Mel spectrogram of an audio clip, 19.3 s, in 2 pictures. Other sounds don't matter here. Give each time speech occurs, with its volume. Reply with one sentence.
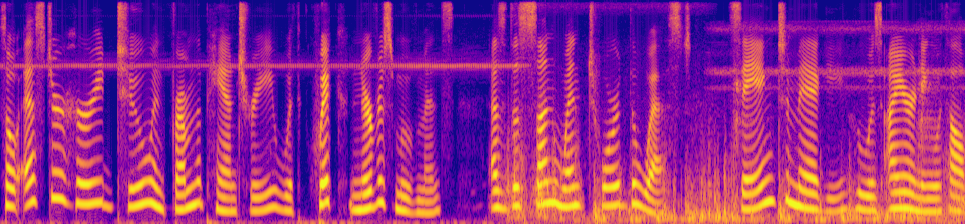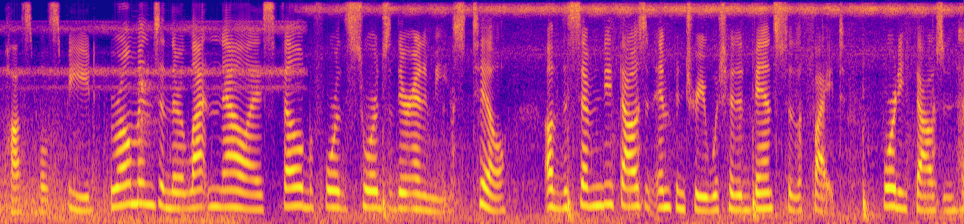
You can hear the speech from 0.0 to 19.2 s, at a steady volume.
